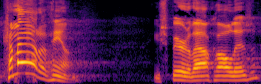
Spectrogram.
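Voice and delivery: commanding rebuke. Retold or imitated. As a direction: bark the order like an exorcism. Casting out a spirit.

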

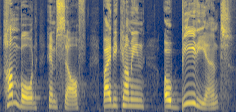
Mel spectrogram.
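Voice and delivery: slow, high, loud solemn reading; scripture reading. Acted. Preacher reading Philippians to the congregation. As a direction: proclaim the verses with weight.

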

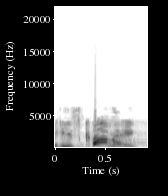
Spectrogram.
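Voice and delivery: breathless town crier announcing the groom; excited calling out. Retold or imitated. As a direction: run in shouting the groom is coming. Best man runs into town calling.

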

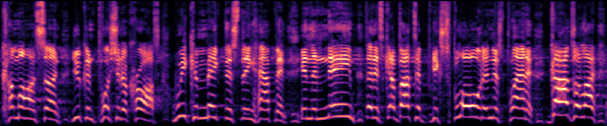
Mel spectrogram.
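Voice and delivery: high, shouted preacher's rallying cry; rousing cheer. Acted. Jesus cheering his son from heaven's grandstands, rousing cheer. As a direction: build it to a full-throated shout.

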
